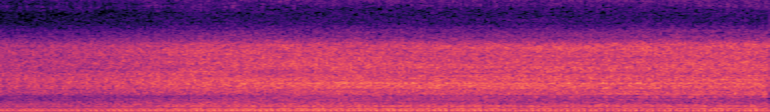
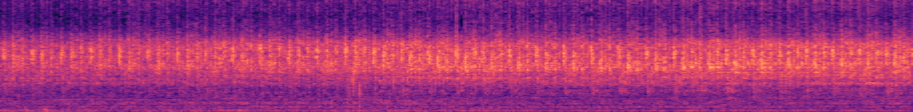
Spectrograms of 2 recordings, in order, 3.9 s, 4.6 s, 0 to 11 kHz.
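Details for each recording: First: Toyota 1G-FE BEAMS engine on first start after valve adjustment, with worn bucket seats replaced by buckets from another engine. Not yet warmed up, it idles steadily and smoothly with no knock or tick. Normal idle. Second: Toyota 1G-FE idling with a fast, light top-end ticking knock. Valve clearances measured mostly normal, about 0.15–0.20 mm. The bucket seats in the head are worn out, so the buckets are being replaced.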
